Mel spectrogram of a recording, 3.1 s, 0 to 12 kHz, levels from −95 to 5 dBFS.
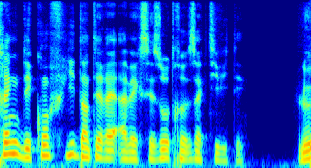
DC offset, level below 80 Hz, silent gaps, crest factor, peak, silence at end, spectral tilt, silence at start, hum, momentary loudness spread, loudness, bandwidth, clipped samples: under 0.1%; -58 dBFS; none; 18 dB; -12 dBFS; 0 s; -6 dB/octave; 0 s; none; 12 LU; -28 LUFS; 12 kHz; under 0.1%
